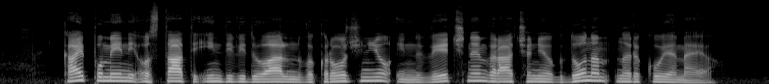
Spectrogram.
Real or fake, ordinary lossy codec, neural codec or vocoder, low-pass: real; none; none; 19.8 kHz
